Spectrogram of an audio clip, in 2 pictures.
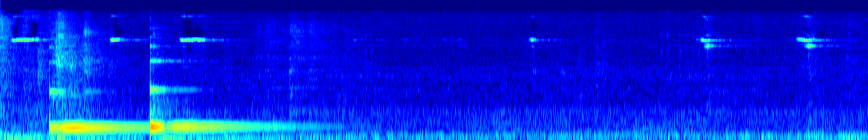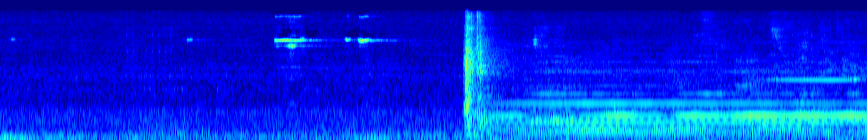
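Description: Robotic mallet instrument striking two pitched notes in the first second that ring and fade, followed by a quiet stretch with faint small clicks. Near the end a sharp strike starts several tones that ring on together.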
